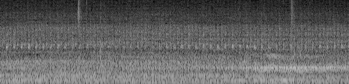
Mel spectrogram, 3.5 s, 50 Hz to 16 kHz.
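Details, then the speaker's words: 2015 Volvo XC90 2.0 diesel automatic with 175,000 miles, warm after a 62-mile drive with no warning lights, found with no coolant; even clattering diesel idle with a regular light rattle and no uneven knocks, considered normal for this engine. "It's not the quietest sounding diesel engine in the world, but I'm assured by people in the know that this sounds as it should"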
